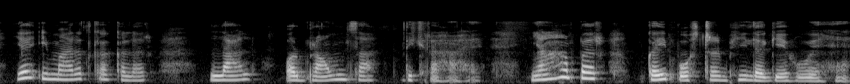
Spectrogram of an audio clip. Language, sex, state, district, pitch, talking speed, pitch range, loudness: Marwari, female, Rajasthan, Churu, 205 Hz, 135 wpm, 190-245 Hz, -19 LUFS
